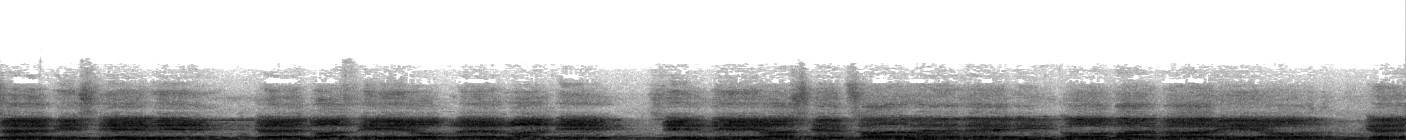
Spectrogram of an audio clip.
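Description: A group of men singing Byzantine chant, the melody moving over a steady held low drone note (the ison).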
